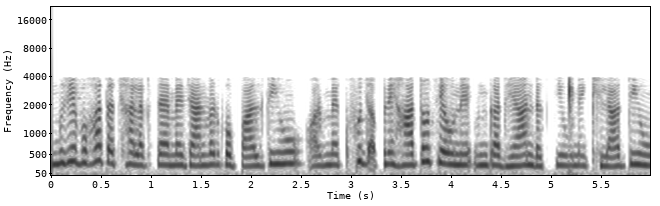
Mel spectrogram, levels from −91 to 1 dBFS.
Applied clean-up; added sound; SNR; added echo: neural diffusion model UNIVERSE++.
